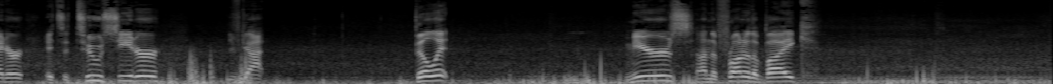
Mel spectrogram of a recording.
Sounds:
vehicle, speech

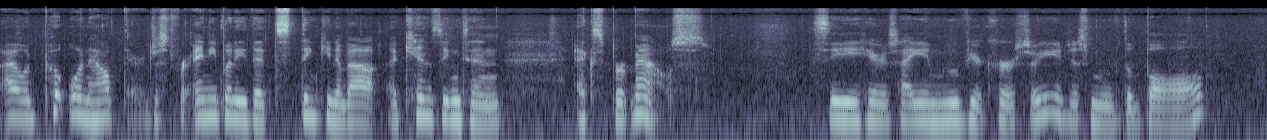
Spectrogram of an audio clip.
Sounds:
speech

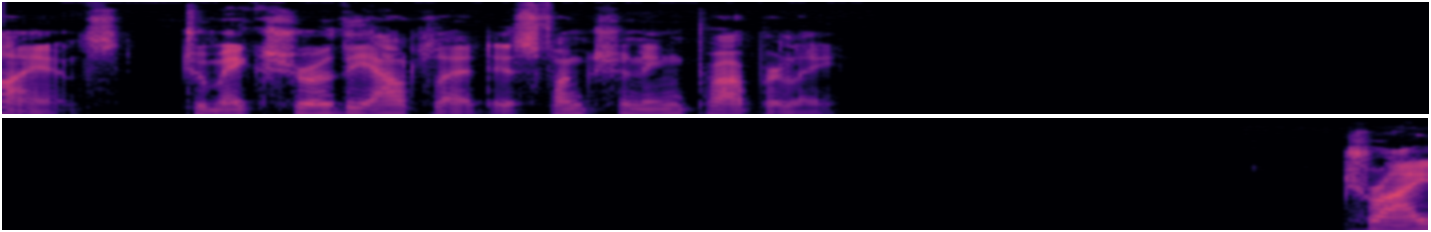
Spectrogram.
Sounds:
speech

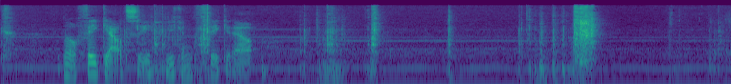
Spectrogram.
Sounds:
coin (dropping)

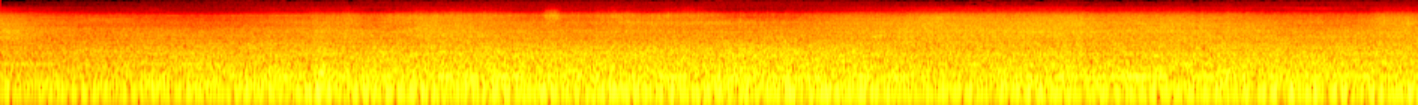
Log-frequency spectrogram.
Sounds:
outside, urban or man-made, vehicle

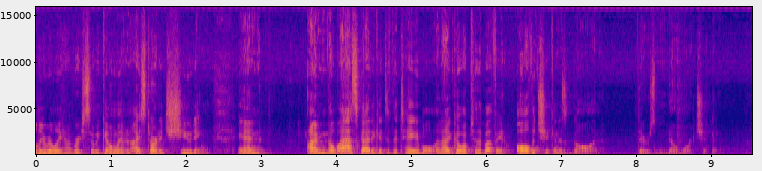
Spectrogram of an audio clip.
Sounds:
speech

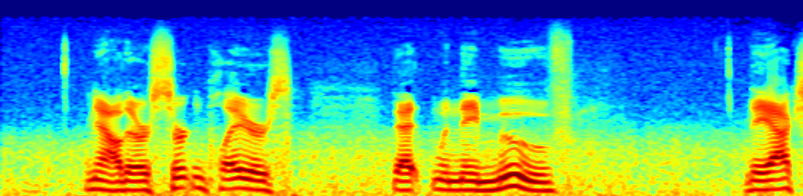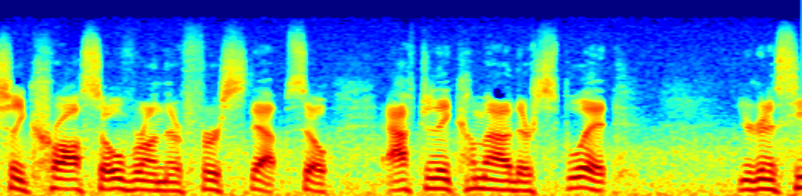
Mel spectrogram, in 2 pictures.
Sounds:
speech

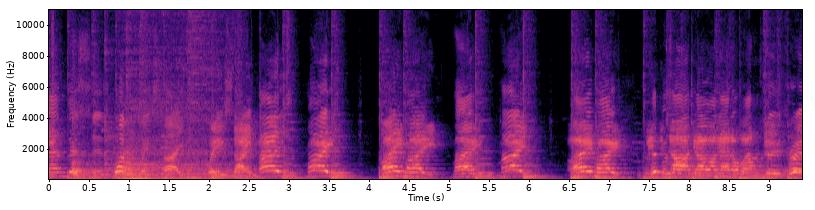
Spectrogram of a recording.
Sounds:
music

